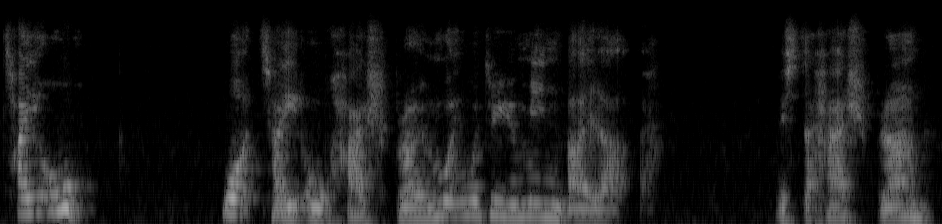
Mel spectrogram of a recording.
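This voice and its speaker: Slow and creaky, a man's high-sitting voice drifts through a casual live stream as he reads viewer comments out loud and responds. His talk rambles and repeats itself, all captured in dull, lo-fi audio.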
